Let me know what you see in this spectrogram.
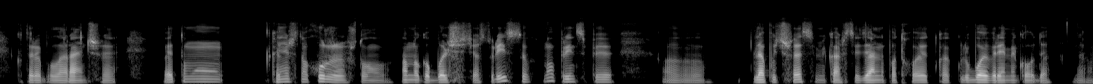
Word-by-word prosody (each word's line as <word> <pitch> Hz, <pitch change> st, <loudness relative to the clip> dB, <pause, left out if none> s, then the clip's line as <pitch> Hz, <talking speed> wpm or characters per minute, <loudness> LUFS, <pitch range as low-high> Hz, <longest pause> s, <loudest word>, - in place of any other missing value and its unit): которая 100 Hz, -1 st, -1 dB
была 95 Hz, -1 st, 0 dB
раньше. 95 Hz, -1 st, +2 dB, 0.5 s
Поэтому, 125 Hz, -1 st, -3 dB, 0.4 s
конечно, 120 Hz, 0 st, -3 dB
хуже, 110 Hz, -6 st, +2 dB
что 90 Hz, 0 st, -7 dB
намного 105 Hz, -2 st, 0 dB
больше 100 Hz, +2 st, +3 dB
сейчас -, -, -4 dB
туристов, 125 Hz, -1 st, +1 dB
но, 160 Hz, +3 st, -5 dB
в -, -, -15 dB
принципе, 115 Hz, -4 st, -2 dB, 0.5 s
э, 90 Hz, -, -8 dB, 0.5 s
для 110 Hz, 0 st, +8 dB
путешествия, 110 Hz, 0 st, +1 dB
мне 100 Hz, -, -12 dB
кажется, 100 Hz, 0 st, 0 dB
идеально 100 Hz, 0 st, +4 dB
подходит, 95 Hz, +1 st, -2 dB
как 90 Hz, -, -6 dB
в -, -, -12 dB
любое 105 Hz, 0 st, +7 dB
время 100 Hz, 0 st, +2 dB
года. -, -, -3 dB, 0.2 s
Да. -, -, -15 dB
105 Hz, 150 wpm, -26 LUFS, 95-120 Hz, 0.5 s, для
